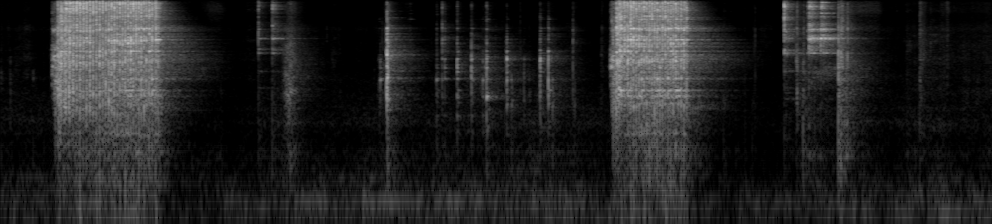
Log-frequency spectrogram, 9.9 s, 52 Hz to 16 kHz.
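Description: An impact wrench tightens a bolt on the rear trailing arm of a 2008 Pontiac G6, two loud rattling bursts about a second long each, separated by light clinks of tools and metal parts.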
